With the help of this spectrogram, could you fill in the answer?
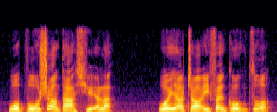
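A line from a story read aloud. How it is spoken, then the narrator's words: Angry shouting. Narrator (Chinese): 他几乎是带着愤怒叫喊着说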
